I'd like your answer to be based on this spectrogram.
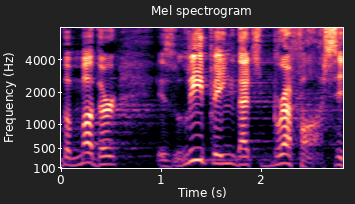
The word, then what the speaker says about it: brephos: It's an interesting Greek word, brephos. Sounds like the word breakfast, B-R-E-P-H-O-S.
